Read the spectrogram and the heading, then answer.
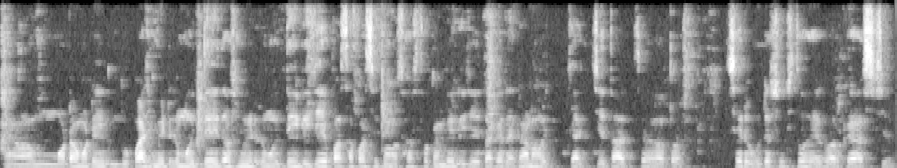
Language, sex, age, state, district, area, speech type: Bengali, male, 30-45, West Bengal, Uttar Dinajpur, rural, spontaneous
